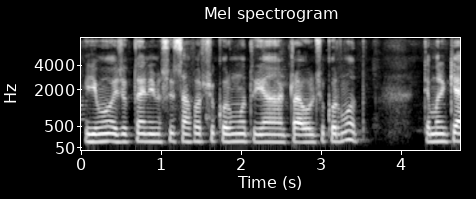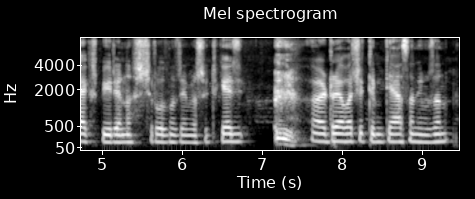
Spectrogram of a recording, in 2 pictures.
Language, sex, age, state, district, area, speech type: Kashmiri, male, 30-45, Jammu and Kashmir, Shopian, rural, spontaneous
